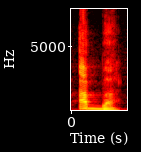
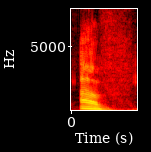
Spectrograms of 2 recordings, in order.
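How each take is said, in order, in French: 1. Le mot finit par un son b. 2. Le mot finit par un son v. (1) "On dit pas a- a- Ab" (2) "on dit Av"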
